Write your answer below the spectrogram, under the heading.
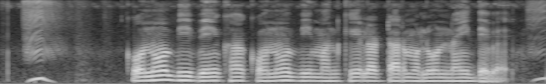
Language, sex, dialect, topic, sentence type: Chhattisgarhi, male, Eastern, banking, statement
